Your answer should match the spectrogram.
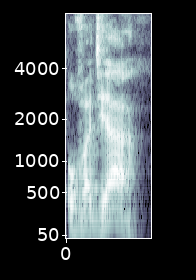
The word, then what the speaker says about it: Ovadia: Primeiro, tá aí, ó, na pronúncia ovadiar.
